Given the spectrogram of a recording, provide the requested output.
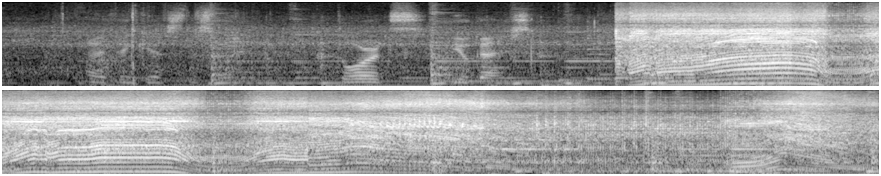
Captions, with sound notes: I think yes this way, towards you guys. (engine revving)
